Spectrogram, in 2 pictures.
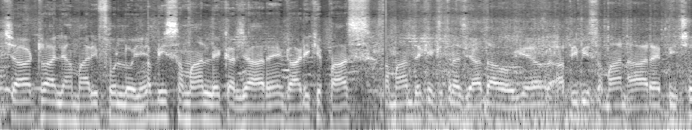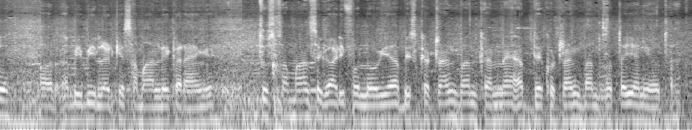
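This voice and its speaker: A man in his forties narrating a family vlog to a handheld phone camera, chatting his way through every step of the day. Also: mid-range voice. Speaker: family vlogger. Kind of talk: casual running vlog commentary. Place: in a car, at home and in a supermarket. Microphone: phone camera held at arm's length. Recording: noisy handheld phone audio.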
